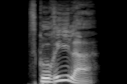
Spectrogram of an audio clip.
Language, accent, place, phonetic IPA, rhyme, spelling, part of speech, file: German, Germany, Berlin, [skʊˈʁiːlɐ], -iːlɐ, skurriler, adjective, De-skurriler.ogg
- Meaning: 1. comparative degree of skurril 2. inflection of skurril: strong/mixed nominative masculine singular 3. inflection of skurril: strong genitive/dative feminine singular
